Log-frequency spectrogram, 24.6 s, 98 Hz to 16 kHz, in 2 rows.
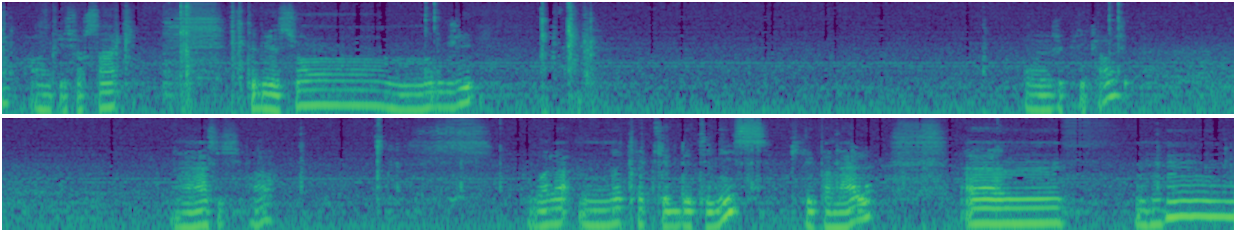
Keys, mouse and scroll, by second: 1.2 KP_5, 2.4 Tab, 8.0 shift+z, 11.2-13.2 drag, 14.8-17.4 middle drag, 24.3-24.6 middle drag.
